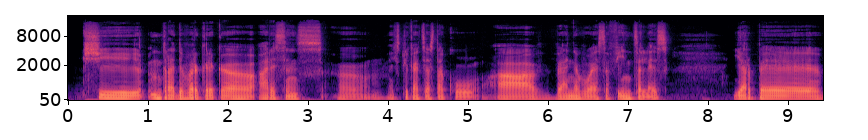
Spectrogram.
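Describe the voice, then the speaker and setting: This recording is very clean, and the background is silent. The voice belongs to a man. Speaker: podcast host. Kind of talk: interview chat.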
